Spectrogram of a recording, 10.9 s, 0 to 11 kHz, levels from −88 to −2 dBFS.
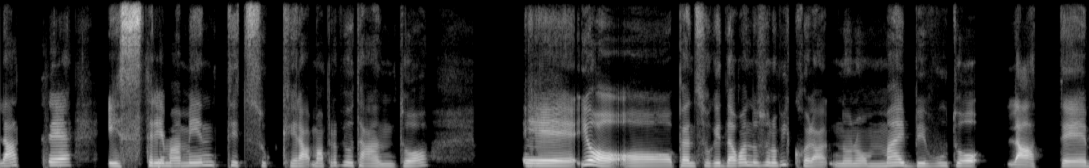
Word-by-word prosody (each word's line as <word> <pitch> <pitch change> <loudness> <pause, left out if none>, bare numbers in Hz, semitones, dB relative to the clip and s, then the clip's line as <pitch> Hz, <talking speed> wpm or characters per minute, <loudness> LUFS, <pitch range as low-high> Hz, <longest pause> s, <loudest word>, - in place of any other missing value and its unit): latte, 210 +2 -1 0.3
estremamente 190 +4 +3
zucchera 175 -5 0
ma 165 - -3
proprio 200 +2 -7
tanto. 160 +4 -4 0.9
Ehm, 175 -3 +4
io 270 +1 +4
ho 155 -4 +3
penso, 185 0 -3
che 185 0 -3
da 185 0 +1
quando 205 0 -1
sono 195 -1 -3
piccola, 175 - -4
non 165 0 -6
ho 160 0 -4
mai 185 +5 -1
bevuto 175 +4 -3 0.2
latte, 155 +2 0
180 Hz, 110 wpm, -24 LUFS, 160-195 Hz, 0.9 s, Ehm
